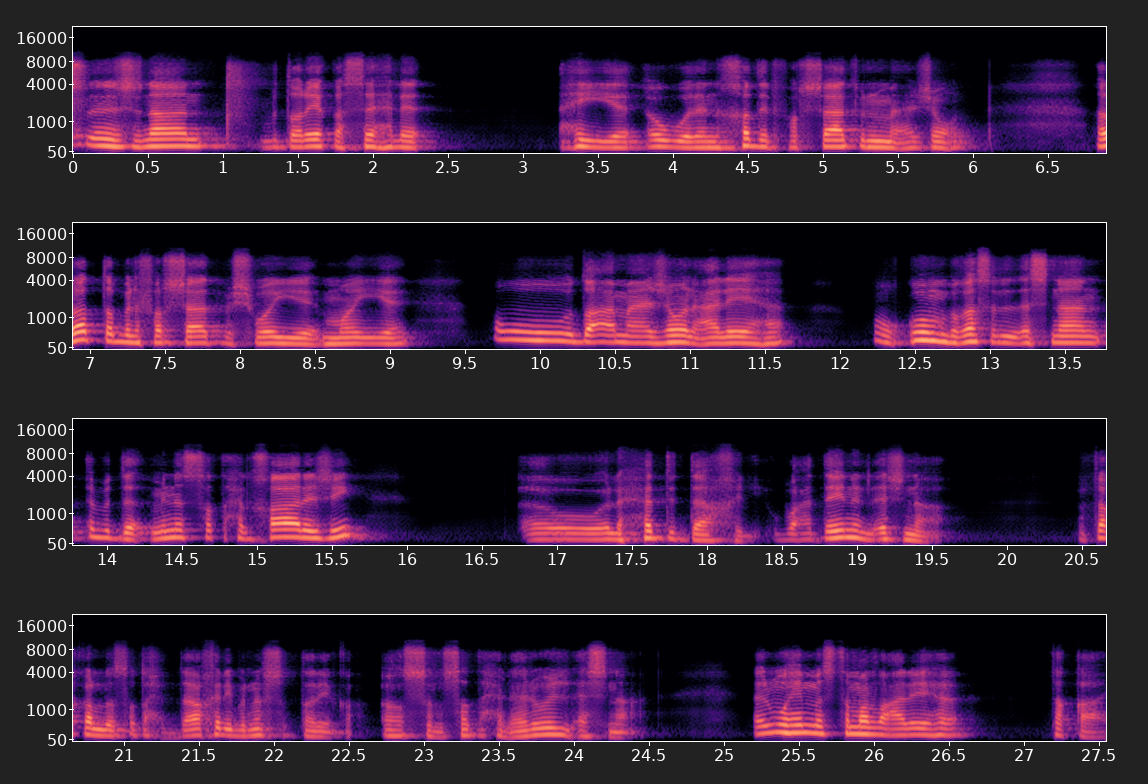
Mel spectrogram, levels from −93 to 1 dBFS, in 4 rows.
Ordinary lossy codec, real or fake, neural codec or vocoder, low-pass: none; fake; codec, 24 kHz, 0.9 kbps, DualCodec; 10.8 kHz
